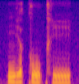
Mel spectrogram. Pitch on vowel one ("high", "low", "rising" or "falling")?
rising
